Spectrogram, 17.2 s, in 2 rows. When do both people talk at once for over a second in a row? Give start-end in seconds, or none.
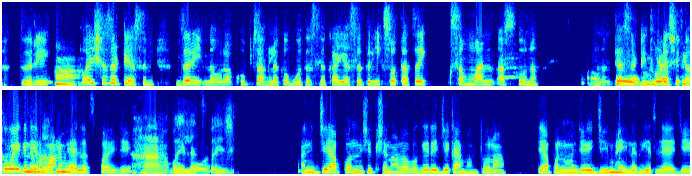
7.4-9.2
